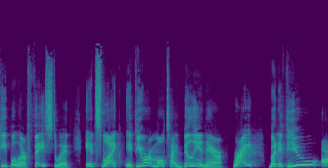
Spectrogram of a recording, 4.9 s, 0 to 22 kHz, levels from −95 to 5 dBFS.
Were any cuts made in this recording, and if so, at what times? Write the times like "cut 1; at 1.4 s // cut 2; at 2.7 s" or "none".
cut 1; at 1.9 s // cut 2; at 3.4 s

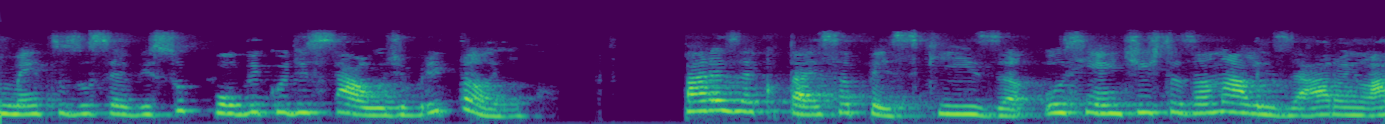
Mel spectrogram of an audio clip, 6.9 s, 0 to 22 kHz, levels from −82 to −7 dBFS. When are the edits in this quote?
cut 1; at 3.3 s

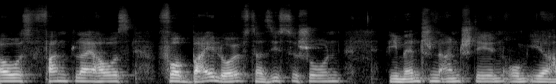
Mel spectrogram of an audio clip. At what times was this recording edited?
none

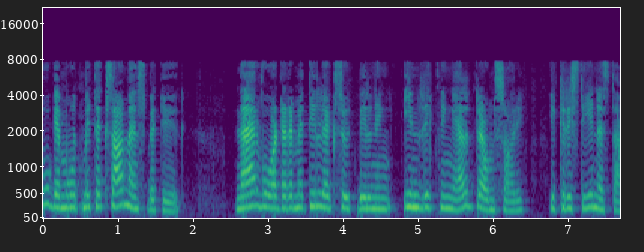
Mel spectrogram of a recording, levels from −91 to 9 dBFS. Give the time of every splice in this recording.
none

